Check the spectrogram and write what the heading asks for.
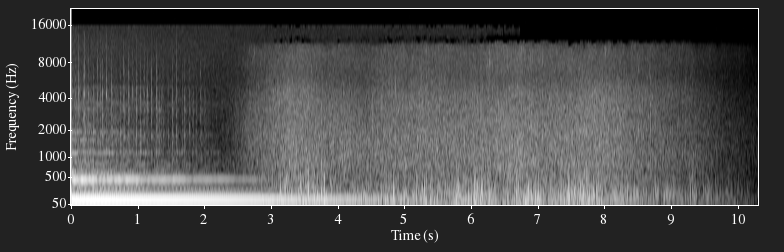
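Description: The last held chord of a folk song dies away over the first three seconds. Then sea surf washing on a rocky shore rises in uneven surges and fades out near the end.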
